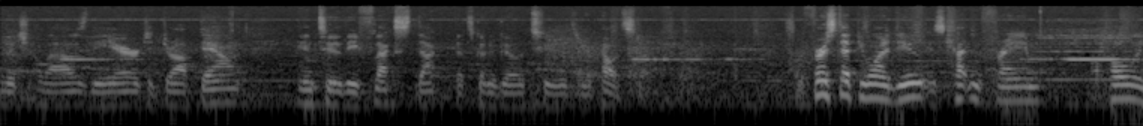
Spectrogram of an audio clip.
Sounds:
Speech

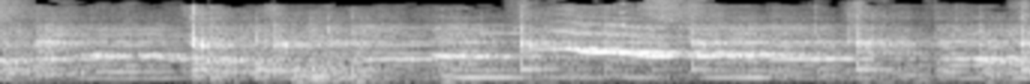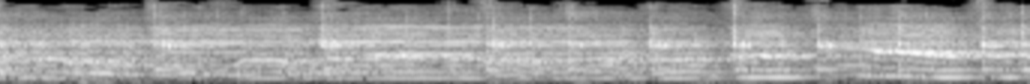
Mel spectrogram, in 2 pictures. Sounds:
Music, Classical music

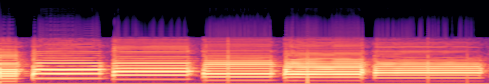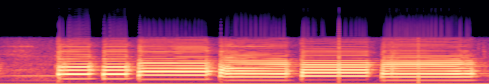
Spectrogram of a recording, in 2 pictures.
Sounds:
playing bassoon

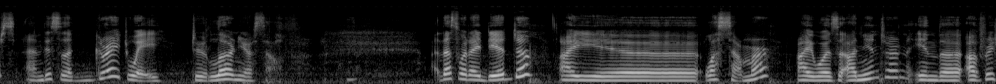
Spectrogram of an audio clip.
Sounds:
Speech

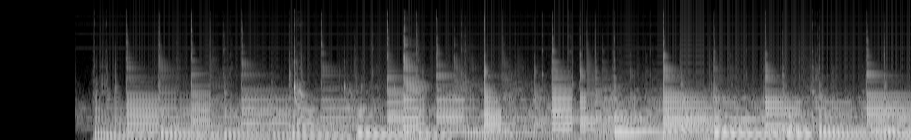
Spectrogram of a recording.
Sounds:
Bass guitar, Music

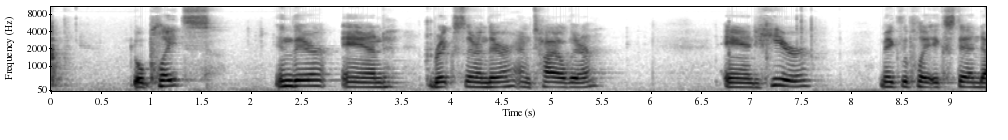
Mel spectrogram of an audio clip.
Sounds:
Speech, inside a small room

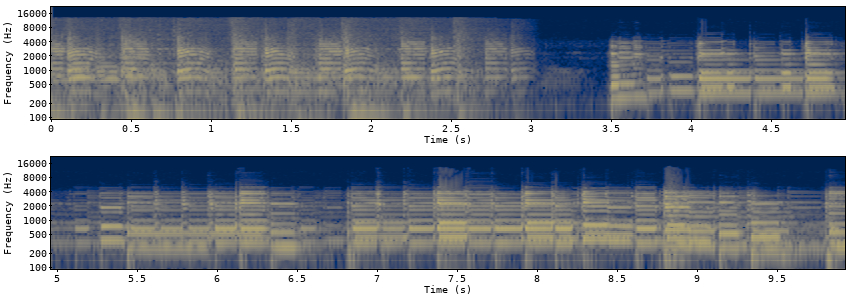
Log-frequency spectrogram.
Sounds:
Music, Rock and roll

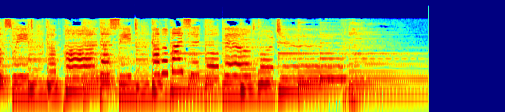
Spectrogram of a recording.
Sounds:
Music

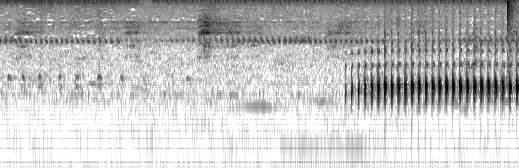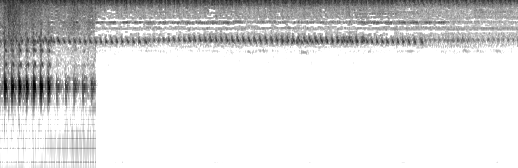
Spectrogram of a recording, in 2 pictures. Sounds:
frog croaking

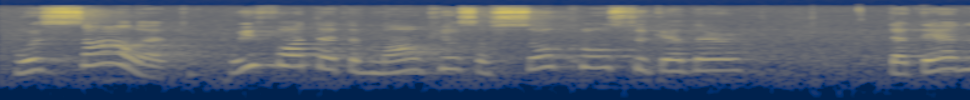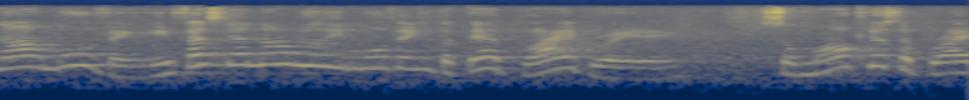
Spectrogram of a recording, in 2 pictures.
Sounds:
Speech, Female speech

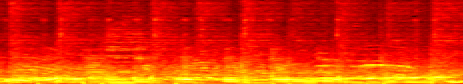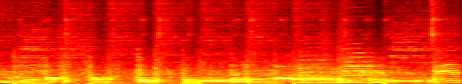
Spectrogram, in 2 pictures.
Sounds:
Speech, Music

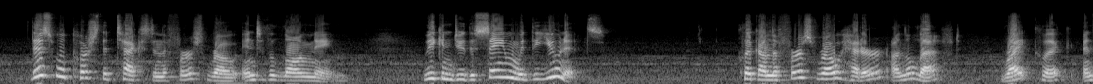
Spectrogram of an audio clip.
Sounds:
Speech

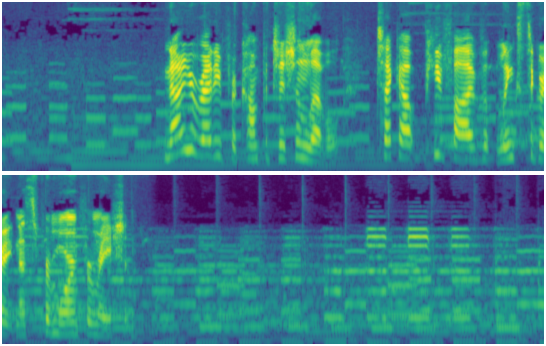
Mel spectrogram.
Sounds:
Music, Speech

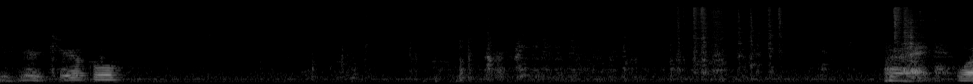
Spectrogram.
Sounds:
Speech

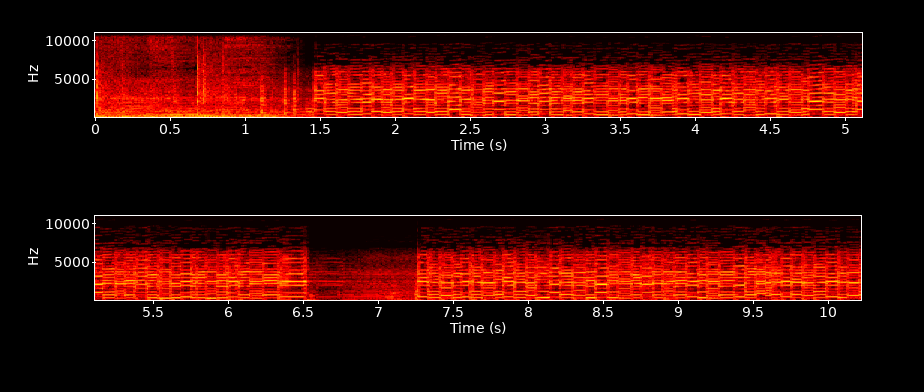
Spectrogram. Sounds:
tapping guitar

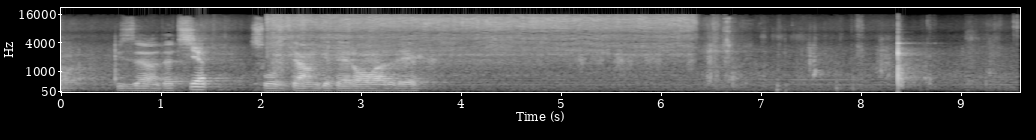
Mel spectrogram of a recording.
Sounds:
Speech

